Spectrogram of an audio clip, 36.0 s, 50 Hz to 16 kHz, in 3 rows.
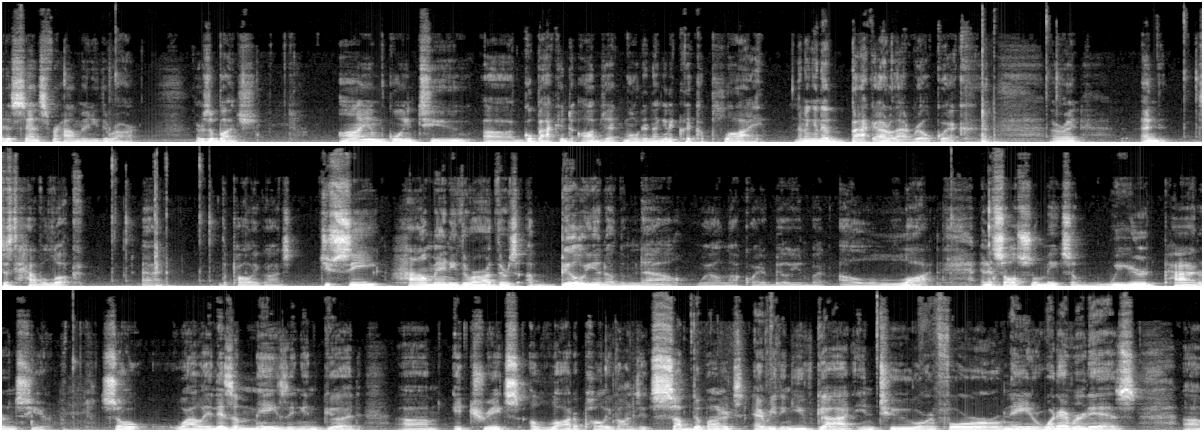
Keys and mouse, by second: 9.8 Tab, 12.0-13.6 drag, 13.6 Tab, 21.6-26.2 middle drag.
